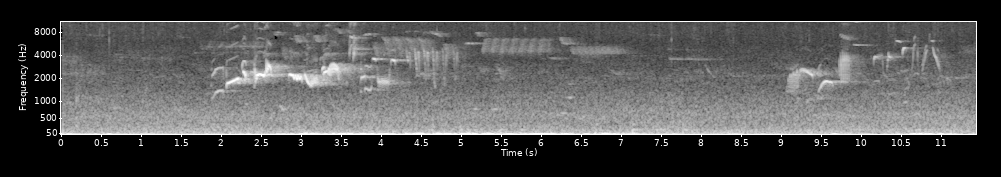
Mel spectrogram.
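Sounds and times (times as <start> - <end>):
steady low background noise: 0.0 - 11.4
Eurasian blackbird singing: 1.8 - 8.3, 9.0 - 11.4.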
